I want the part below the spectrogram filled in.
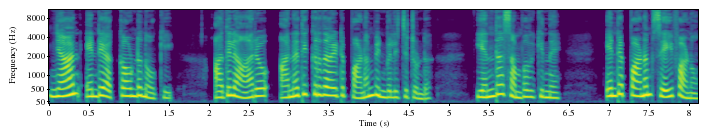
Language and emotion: Malayalam, fearful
